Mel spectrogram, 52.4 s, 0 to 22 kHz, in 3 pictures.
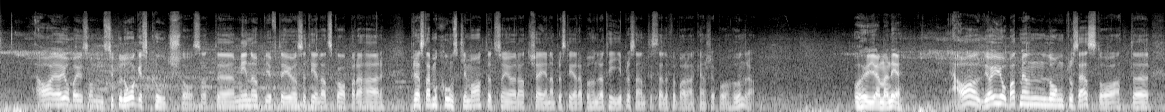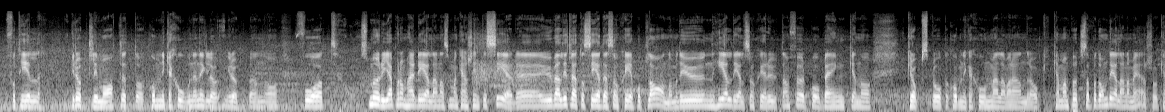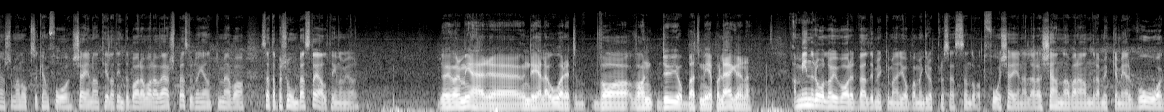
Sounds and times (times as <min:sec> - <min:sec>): Speech: 0:00.6 - 0:11.3, 0:12.8 - 0:13.6, 0:14.3 - 0:40.4, 0:41.5 - 0:46.2.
